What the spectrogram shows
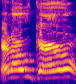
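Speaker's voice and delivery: put-on very high girl voice, Cornish accent, words stretched. Asking how to do a Cornish accent, then trying it in a Cornish accent. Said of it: "How do you do Cornish accent?".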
